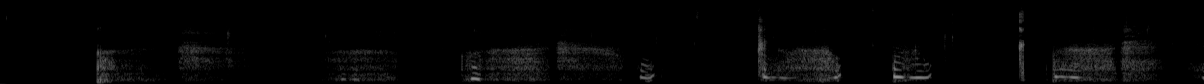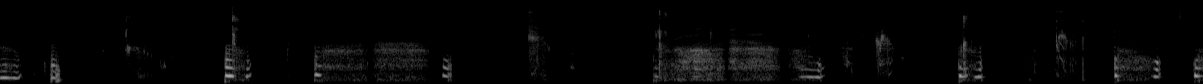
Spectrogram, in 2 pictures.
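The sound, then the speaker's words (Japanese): Soft kissing sounds with wet lip smacks and breathy sighs, many quiet bursts in an irregular rhythm with short silent gaps between them. “キスもさせていただきますね。”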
